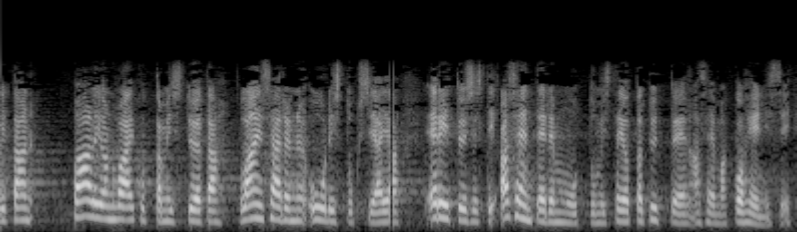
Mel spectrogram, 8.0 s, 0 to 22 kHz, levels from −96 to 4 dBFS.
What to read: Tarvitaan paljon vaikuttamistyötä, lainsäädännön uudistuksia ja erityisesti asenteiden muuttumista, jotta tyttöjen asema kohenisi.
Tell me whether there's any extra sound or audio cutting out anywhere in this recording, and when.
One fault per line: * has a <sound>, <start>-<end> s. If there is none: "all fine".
* has a dropout, 3.9-3.9 s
